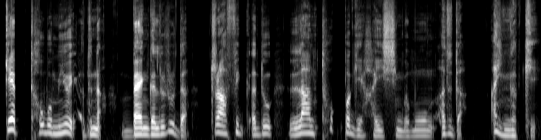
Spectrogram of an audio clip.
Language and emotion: Manipuri, surprised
